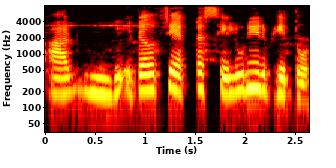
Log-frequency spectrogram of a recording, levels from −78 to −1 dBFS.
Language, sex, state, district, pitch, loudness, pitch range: Bengali, female, West Bengal, Paschim Medinipur, 195 Hz, -17 LUFS, 180-215 Hz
